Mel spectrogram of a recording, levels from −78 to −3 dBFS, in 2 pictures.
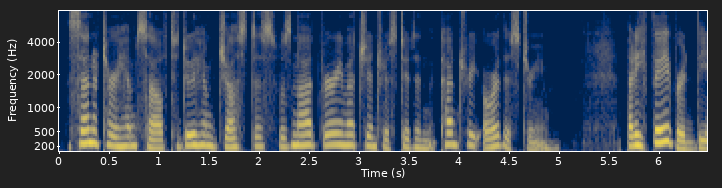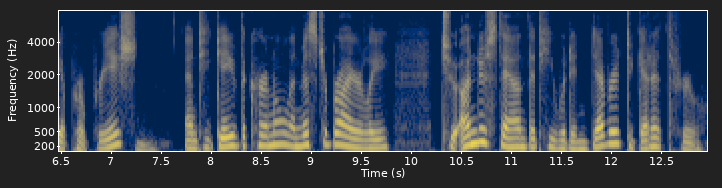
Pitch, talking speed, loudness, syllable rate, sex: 190 Hz, 190 wpm, -20 LUFS, 5.5 syllables/s, female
